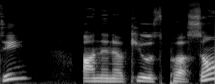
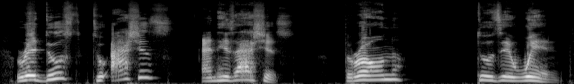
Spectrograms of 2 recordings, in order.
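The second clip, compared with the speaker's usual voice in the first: bad, terrible fake French accent; 3 semitones higher, 4 dB louder than usual. Quoting an author's opening passage aloud, in a terrible French accent. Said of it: "I do a really terrible French accent".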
